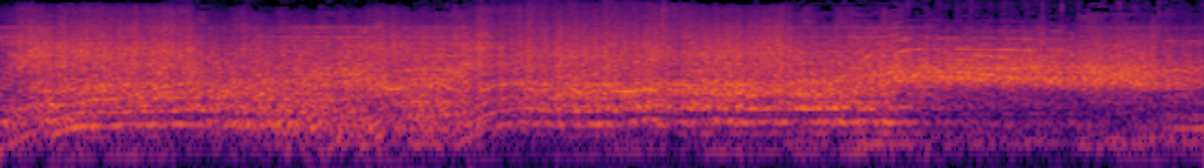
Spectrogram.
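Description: Monster truck engines running loud and revving inside a stadium arena, with a dense, continuous wash of engine and arena noise.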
